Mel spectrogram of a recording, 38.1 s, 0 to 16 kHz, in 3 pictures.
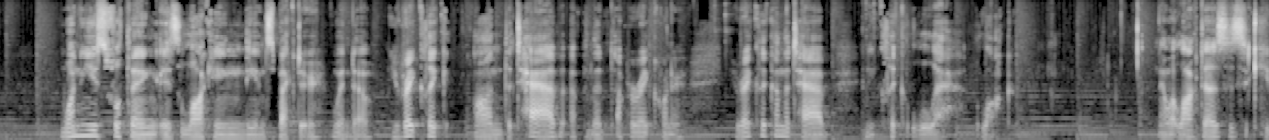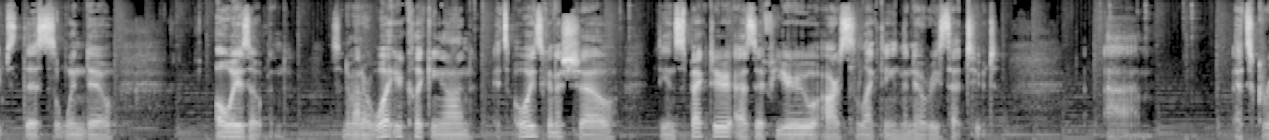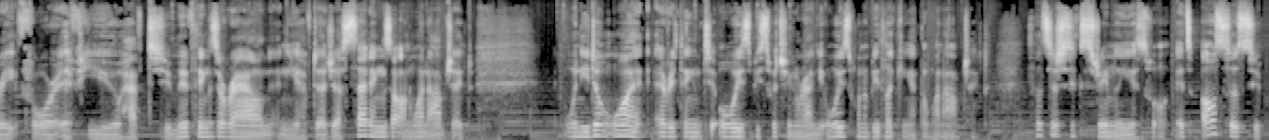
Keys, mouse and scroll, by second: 3.9 click, 3.9 right click, 4.5 right click, 7.3 right click, 8.8 click, 16.7 click, 17.2 click, 17.6 click, 18.3 click, 19.0 click, 23.8 click, 24.2 click, 24.7 click, 27.2 click, 31.1 click, 31.8 click, 32.4 click, 33.0 click, 33.3 click.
